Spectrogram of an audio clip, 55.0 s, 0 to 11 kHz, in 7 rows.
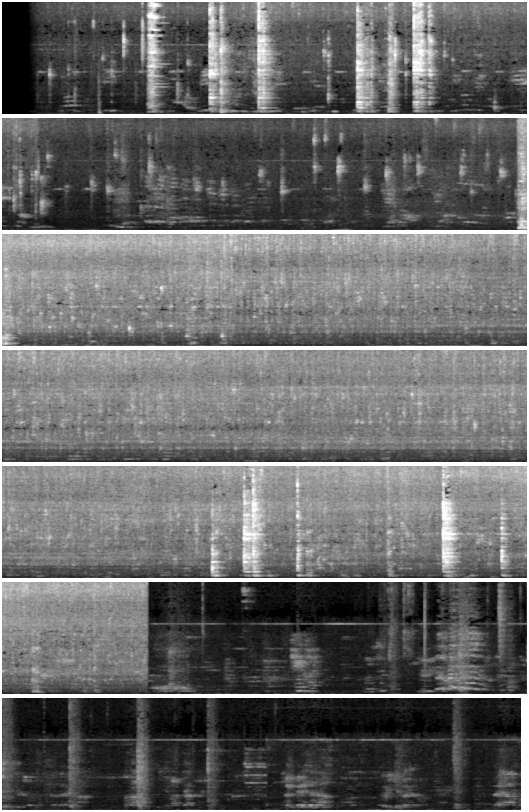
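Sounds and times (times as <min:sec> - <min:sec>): steel spoon knocking on pot: 0:34.6 - 0:36.4, 0:38.1 - 0:39.2.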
